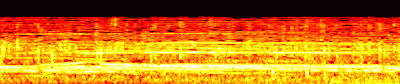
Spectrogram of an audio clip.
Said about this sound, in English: These are our Morro Bay High School Cheerleaders. I'm going to give you a big round of applause, please.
